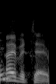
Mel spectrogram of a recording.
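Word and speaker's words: naïveté: How do you say that word? – Mm-hmm. – Naivete, right? Yeah. Of just what you're supposed to be doing.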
